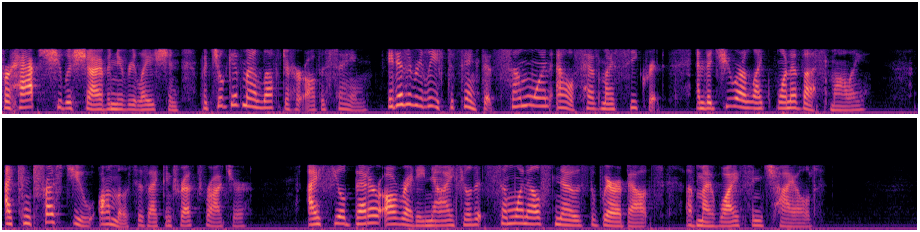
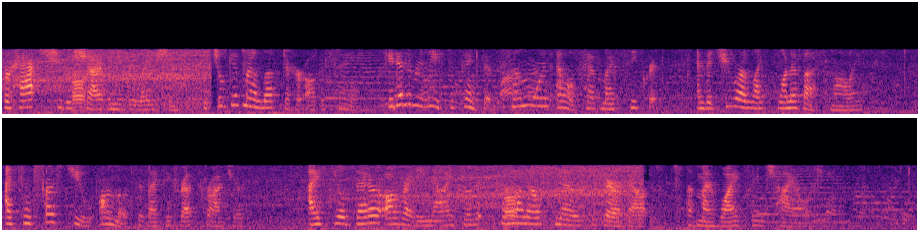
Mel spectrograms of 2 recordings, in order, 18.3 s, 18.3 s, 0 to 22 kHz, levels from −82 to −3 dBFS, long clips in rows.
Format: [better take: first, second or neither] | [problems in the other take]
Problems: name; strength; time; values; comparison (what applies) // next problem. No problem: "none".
first | background sound (Bus); 5 dB below the speech // room echo; dies away in 1.4 s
